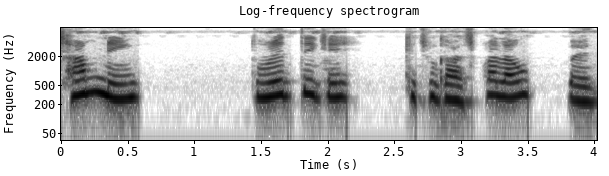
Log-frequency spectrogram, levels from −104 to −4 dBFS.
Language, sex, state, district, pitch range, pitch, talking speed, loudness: Bengali, female, West Bengal, Jalpaiguri, 275-310 Hz, 285 Hz, 75 wpm, -17 LUFS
